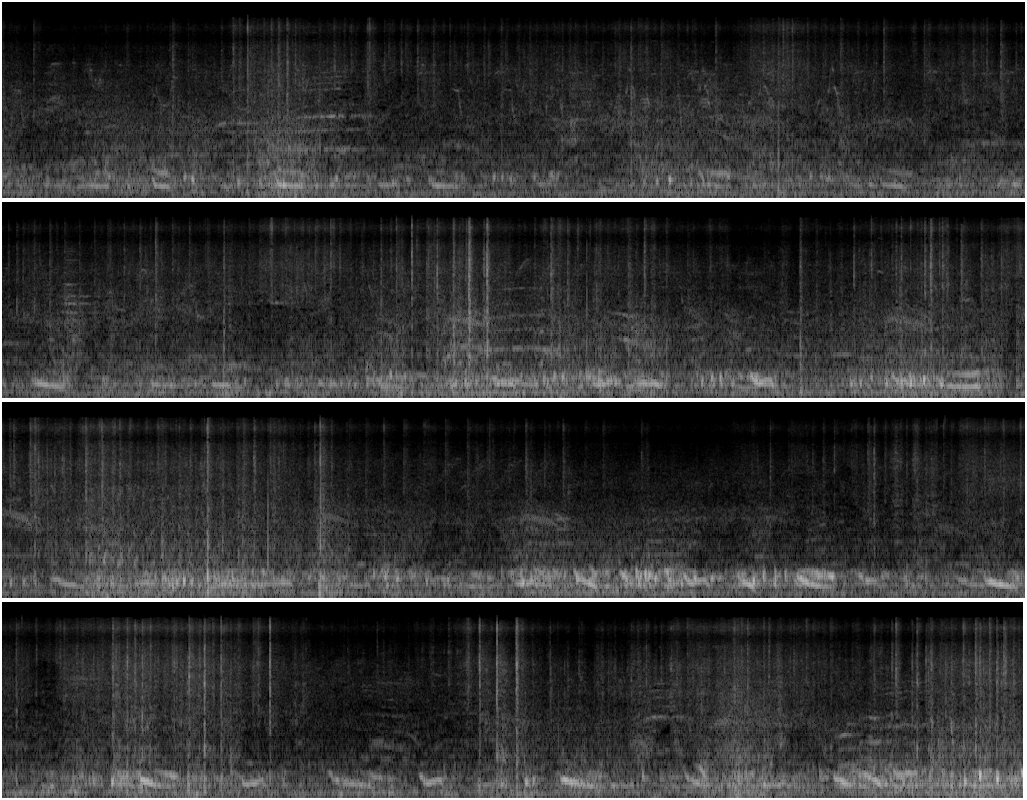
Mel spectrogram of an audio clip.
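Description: A loft full of domestic pigeons cooing, many birds at once in a continuous overlapping chorus of low coos, growing a little louder after the first third.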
